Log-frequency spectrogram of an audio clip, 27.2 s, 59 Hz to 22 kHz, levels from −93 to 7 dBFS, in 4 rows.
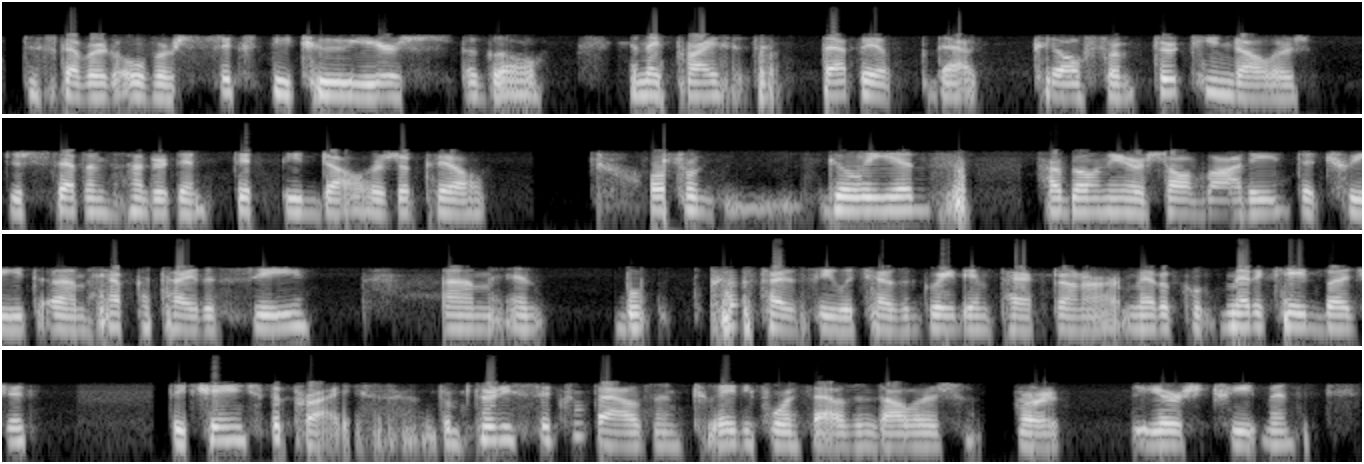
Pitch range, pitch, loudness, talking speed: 150-170 Hz, 155 Hz, -15 LUFS, 115 wpm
